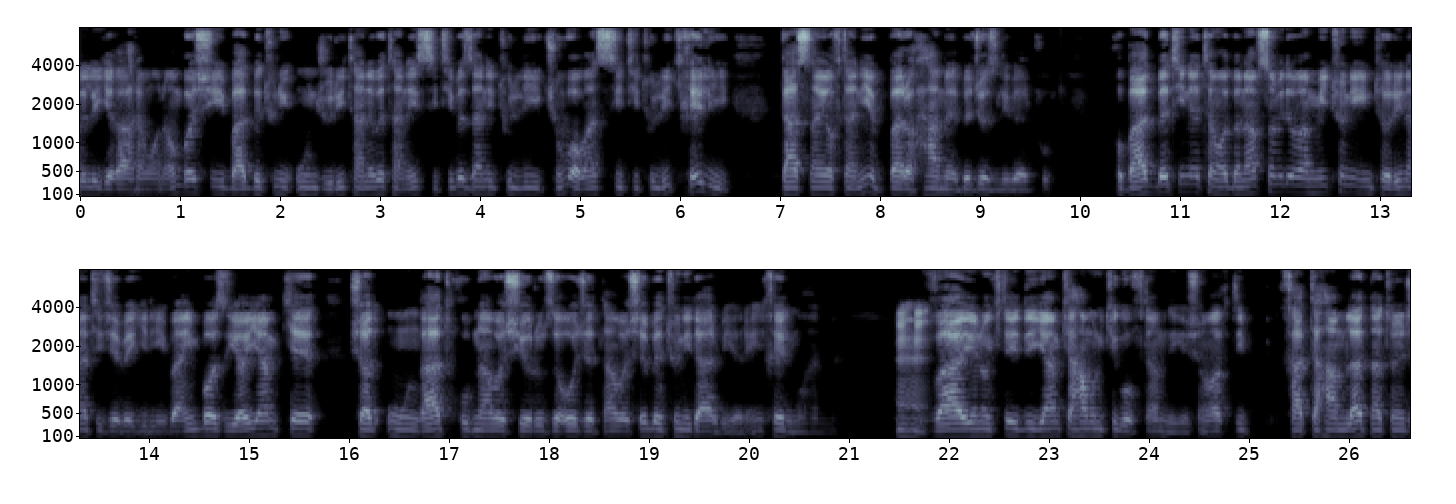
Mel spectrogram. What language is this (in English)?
Persian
